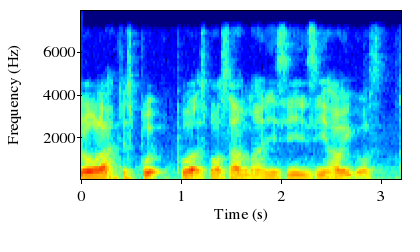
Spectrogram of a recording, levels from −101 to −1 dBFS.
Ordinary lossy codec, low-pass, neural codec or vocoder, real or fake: none; 7.2 kHz; none; real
